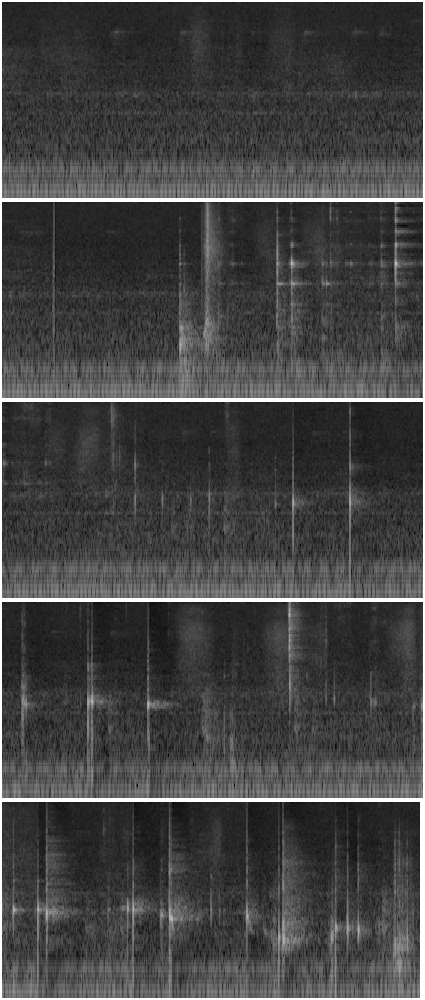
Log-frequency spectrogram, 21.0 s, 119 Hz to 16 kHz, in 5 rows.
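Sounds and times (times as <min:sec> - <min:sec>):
steady low hum: 0:00.0 - 0:21.0
hard clinks against a dish: 0:06.3 - 0:09.1.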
